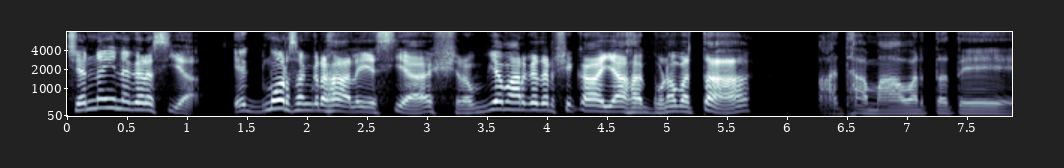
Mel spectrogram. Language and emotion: Sanskrit, disgusted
